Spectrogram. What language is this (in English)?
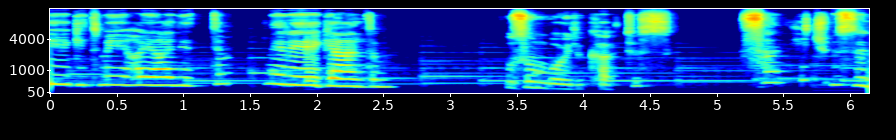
Turkish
